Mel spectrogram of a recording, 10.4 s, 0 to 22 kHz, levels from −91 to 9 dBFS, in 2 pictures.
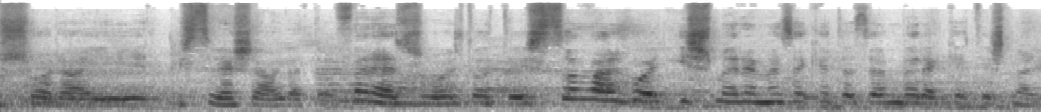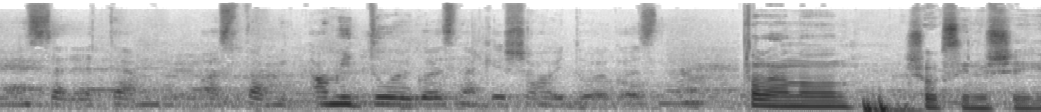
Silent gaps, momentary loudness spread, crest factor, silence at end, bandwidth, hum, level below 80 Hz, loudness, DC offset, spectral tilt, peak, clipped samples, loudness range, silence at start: none; 13 LU; 20 dB; 0 s; 19.5 kHz; none; -36 dBFS; -21 LUFS; under 0.1%; -4 dB/octave; -2 dBFS; under 0.1%; 5 LU; 0 s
